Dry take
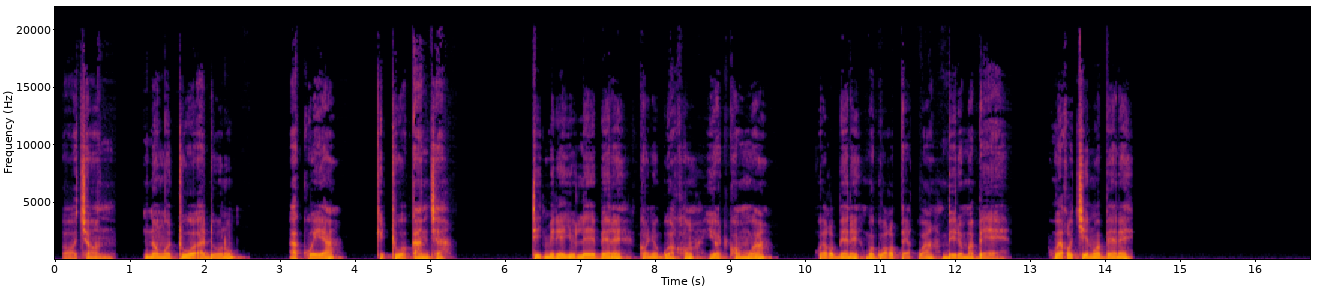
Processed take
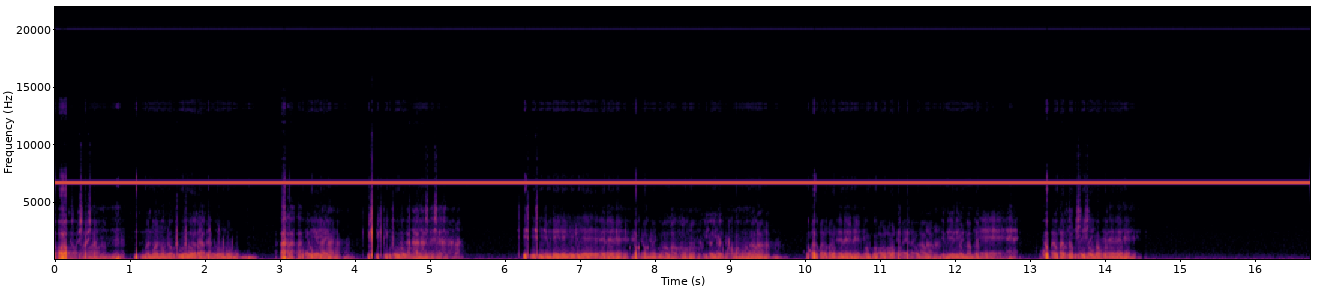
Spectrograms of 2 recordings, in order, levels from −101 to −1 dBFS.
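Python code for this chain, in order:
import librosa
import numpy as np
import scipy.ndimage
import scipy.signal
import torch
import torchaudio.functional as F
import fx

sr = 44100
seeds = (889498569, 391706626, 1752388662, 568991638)

p1 = fx.frame_reverse(x, sr, frame_ms=244.0)
p2 = fx.peak_eq(p1, sr, hz=280.0, db=7.0, octaves=0.68)
p3 = 10.0 ** (-29.0 / 20.0) * np.tanh(p2 / 10.0 ** (-29.0 / 20.0))
p4 = p2 + (p3 * 10.0 ** (-10.5 / 20.0))
p5 = fx.gate_flip(p4, sr, shuts_db=-27.0, range_db=-26)
p6 = fx.pwm(p5, sr, carrier_hz=6700.0)
y = p6 * 10.0 ** (5.0 / 20.0)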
